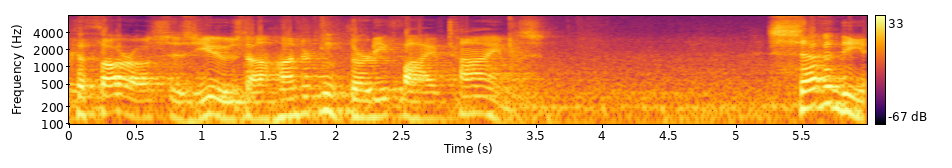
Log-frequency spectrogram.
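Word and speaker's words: Katharos (καθαρός): K-A-T-H-A-R-O-S. Katharos. If you start thinking about the pronunciation of that word, what would be a word that you've heard a bit that... – Catharsis. – Catharsis. Exactly. And that actually, catharsis comes from the word katharos.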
